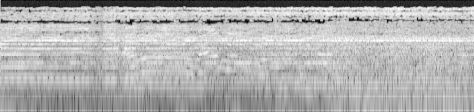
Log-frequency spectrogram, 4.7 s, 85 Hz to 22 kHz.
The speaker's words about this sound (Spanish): Los han recibido haciendo sonar las bocinas en esa caravana larguísima de cientos de taxistas madrileños que han traído hasta Madrid a 135 refugiados de Ucrania.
